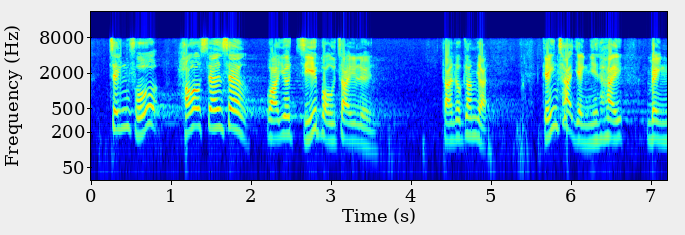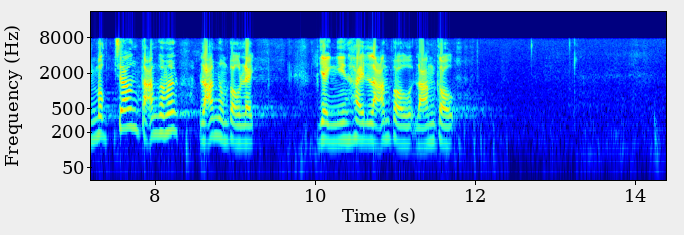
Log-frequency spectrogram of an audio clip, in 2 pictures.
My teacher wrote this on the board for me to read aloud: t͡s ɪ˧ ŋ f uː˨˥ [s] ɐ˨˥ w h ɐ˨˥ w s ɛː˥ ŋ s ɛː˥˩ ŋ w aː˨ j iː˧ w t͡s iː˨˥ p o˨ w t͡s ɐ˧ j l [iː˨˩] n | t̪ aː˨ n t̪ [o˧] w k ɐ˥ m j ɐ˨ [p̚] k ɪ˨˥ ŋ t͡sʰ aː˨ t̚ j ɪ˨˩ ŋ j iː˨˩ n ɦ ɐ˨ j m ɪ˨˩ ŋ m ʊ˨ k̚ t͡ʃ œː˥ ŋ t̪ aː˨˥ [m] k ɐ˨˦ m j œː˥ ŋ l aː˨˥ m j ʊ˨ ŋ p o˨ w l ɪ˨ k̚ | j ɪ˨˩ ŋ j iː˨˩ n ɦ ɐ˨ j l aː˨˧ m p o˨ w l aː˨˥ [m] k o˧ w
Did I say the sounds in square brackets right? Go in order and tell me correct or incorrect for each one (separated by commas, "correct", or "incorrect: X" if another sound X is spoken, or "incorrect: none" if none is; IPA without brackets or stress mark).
incorrect: h, incorrect: yː˨˩, correct, incorrect: t̚, correct, correct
